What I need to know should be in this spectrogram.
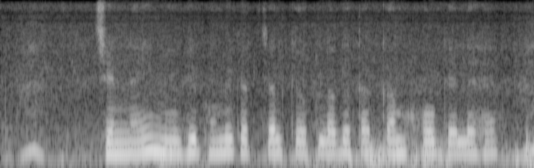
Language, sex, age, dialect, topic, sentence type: Magahi, male, 18-24, Central/Standard, banking, statement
